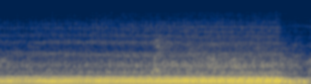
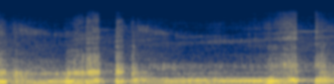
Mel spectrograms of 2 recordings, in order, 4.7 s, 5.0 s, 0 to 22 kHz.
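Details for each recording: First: Nissan Skyline R33 RB25DET six, first start after a two-week rebuild and reinstall, MAP sensor plugged back in: smooth, even low burble with steady tone, no knocks or misses, before shutting off; normal idle. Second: Nissan Skyline R33 RB25DET on first start after rebuild: uneven, stumbling revs with clattery blips while the MAP sensor is unplugged, then a smoother steady hum once it is plugged back in; rough running from unplugged MAP sensor.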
